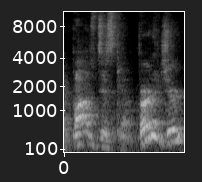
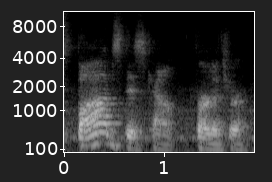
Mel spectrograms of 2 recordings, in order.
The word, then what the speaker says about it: Bob's Discount Furniture: just furniture up its Bob's discount furniture that's what I said Bob just got furniture you're putting the emphasis on the wrong syllable it's Bob's discount furniture as in get Bob's discount on furniture oh so by that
